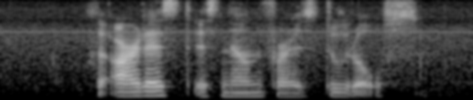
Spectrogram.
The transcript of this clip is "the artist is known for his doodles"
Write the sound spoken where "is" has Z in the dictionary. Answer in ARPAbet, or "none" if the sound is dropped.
Z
